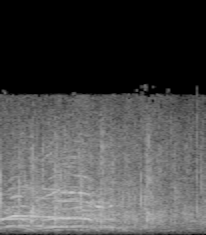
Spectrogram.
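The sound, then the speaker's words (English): An audience applauds in a brief, dense burst of clapping, with a few raised voices and whoops mixed in. The sound eases slightly toward the end. “We're going to play a game called Let's Have a Hand for my mother-in-law who made these paddles.”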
